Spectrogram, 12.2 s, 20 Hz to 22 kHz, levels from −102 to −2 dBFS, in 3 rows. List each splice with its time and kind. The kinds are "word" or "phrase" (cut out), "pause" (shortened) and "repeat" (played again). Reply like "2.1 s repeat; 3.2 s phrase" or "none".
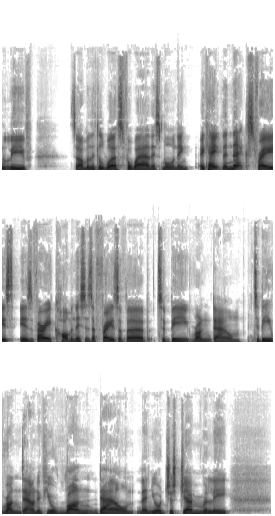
2.9 s pause; 7.7 s pause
